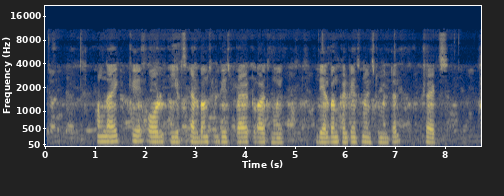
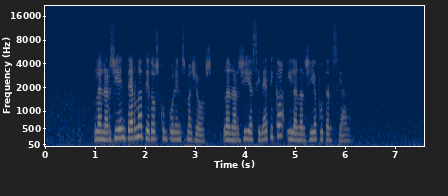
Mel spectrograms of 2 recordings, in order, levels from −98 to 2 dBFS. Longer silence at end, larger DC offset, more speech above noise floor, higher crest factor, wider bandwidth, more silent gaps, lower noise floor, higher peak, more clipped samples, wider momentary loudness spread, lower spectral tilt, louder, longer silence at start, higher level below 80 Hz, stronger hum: second, 0 s vs 1.5 s; neither; second, 26 dB vs 31 dB; about the same, 20 dB vs 18 dB; second, 10.5 kHz vs 14.5 kHz; neither; second, -47 dBFS vs -84 dBFS; first, -2 dBFS vs -36 dBFS; neither; first, 21 LU vs 13 LU; about the same, -6 dB/octave vs -5.5 dB/octave; first, -20 LUFS vs -54 LUFS; second, 0.05 s vs 1 s; first, -58 dBFS vs -86 dBFS; neither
